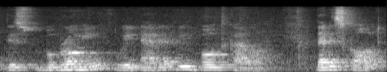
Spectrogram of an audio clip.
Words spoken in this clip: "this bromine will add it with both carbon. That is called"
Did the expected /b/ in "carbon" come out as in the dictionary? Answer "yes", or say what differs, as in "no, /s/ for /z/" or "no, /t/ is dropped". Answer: no, /b/ is dropped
